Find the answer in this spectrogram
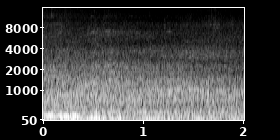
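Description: A van and then a car driving past on the street, a steady low engine and tyre noise.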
